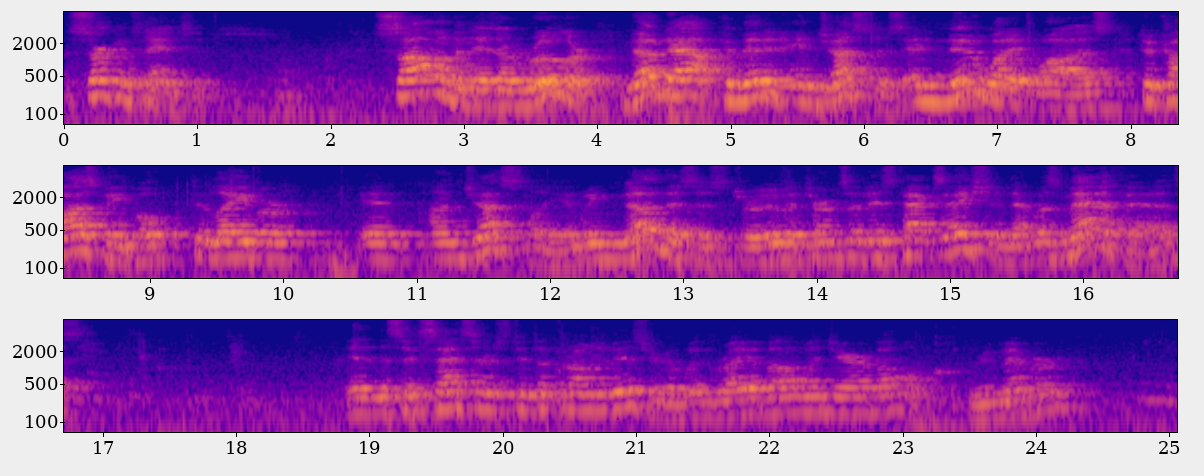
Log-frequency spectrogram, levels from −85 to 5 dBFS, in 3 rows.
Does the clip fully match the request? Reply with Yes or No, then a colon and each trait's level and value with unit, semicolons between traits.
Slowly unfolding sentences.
Yes: slow, 115 wpm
